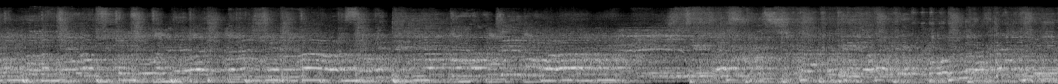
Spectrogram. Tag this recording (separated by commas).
Music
